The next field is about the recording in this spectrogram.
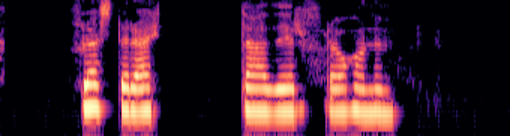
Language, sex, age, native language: Icelandic, female, 10, Icelandic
